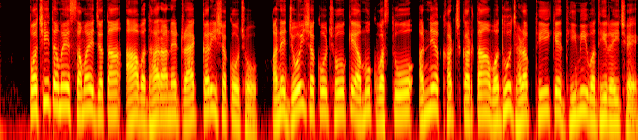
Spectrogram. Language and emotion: Gujarati, neutral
